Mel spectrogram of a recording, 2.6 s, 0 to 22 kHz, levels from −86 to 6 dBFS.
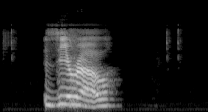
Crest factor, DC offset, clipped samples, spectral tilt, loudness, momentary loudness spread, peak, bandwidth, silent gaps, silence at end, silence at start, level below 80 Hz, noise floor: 18 dB; under 0.1%; under 0.1%; -2 dB/octave; -15 LUFS; 19 LU; -2 dBFS; 9.4 kHz; none; 1.2 s; 0.55 s; -74 dBFS; -73 dBFS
